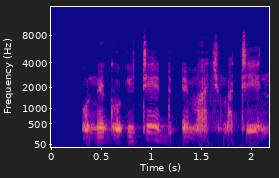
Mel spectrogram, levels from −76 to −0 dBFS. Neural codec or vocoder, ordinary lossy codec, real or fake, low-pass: vocoder, 44.1 kHz, 128 mel bands, Pupu-Vocoder; none; fake; 14.4 kHz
